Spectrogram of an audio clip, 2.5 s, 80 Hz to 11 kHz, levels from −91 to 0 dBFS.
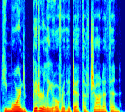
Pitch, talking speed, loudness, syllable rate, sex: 175 Hz, 190 wpm, -18 LUFS, 6.0 syllables/s, female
